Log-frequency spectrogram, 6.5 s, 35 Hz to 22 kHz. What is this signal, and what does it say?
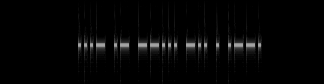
Morse code, heard as a keyed tone, about 20 wpm, 700 Hz. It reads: VA7DEP
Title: DXCC-100 Call Signs - 6 Characters - Repeated 3x - 20wpm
